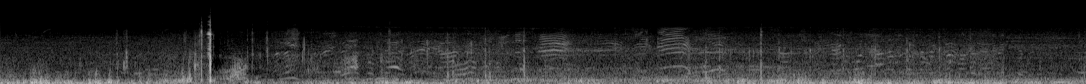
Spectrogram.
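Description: A cricket bat hitting the ball: one sharp crack about two seconds in, close to the helmet-mounted microphone, over a steady low rumble. Voices call out a few seconds later.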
